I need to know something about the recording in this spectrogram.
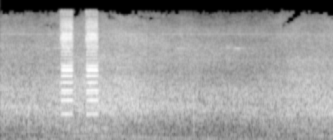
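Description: Steady city road traffic noise, with a vehicle horn tooted twice in quick succession about a second in, two short toots that are the loudest sounds here.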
